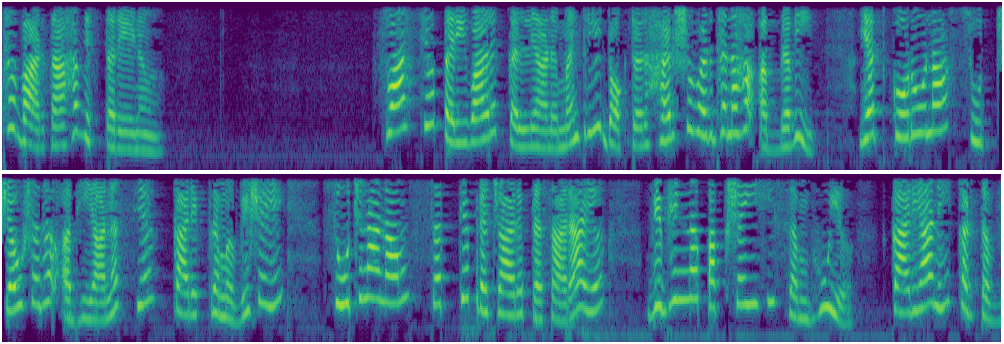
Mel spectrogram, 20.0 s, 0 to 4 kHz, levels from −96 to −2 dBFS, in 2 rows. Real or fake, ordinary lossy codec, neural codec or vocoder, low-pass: real; none; none; 3.6 kHz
